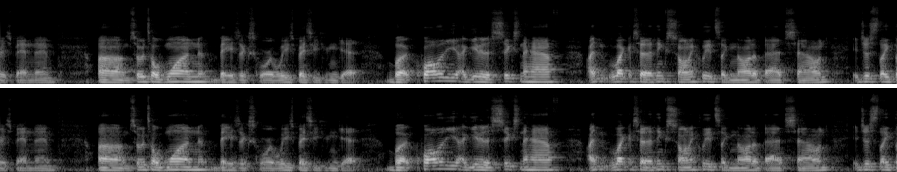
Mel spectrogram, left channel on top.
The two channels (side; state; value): both; normal; correlation 0.71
